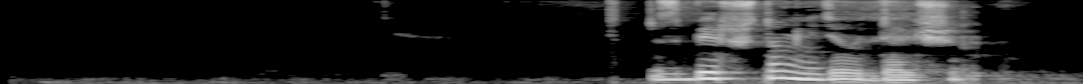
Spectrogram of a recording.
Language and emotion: Russian, neutral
